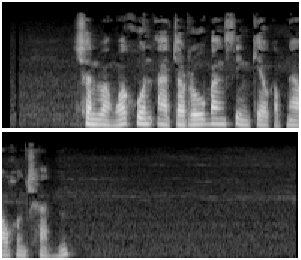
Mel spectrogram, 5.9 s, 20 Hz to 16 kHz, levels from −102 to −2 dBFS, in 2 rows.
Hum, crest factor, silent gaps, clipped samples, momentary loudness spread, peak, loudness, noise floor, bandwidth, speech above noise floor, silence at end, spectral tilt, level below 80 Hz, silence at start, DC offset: none; 24 dB; none; under 0.1%; 13 LU; -4 dBFS; -25 LUFS; -67 dBFS; 11.5 kHz; 42 dB; 2.3 s; -6 dB/octave; -72 dBFS; 0.75 s; under 0.1%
